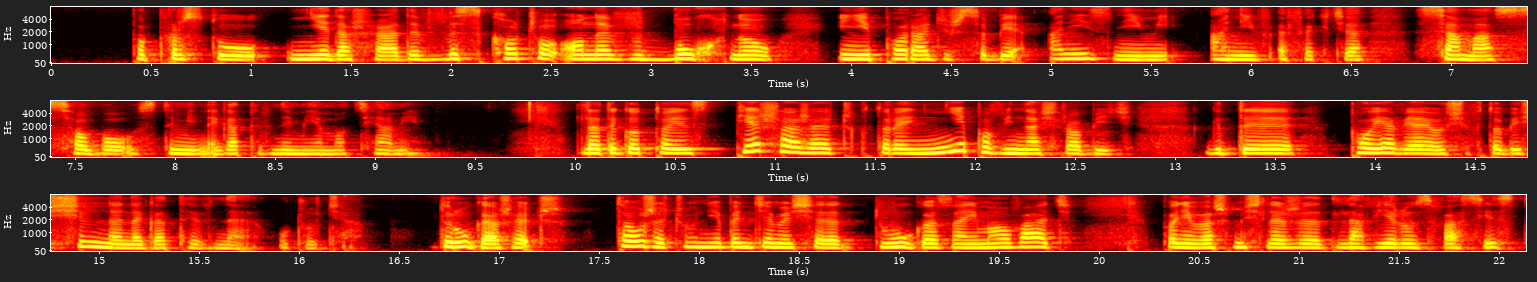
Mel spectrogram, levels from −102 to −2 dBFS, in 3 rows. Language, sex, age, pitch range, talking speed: Polish, female, 20-39, 210-250 Hz, 160 wpm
